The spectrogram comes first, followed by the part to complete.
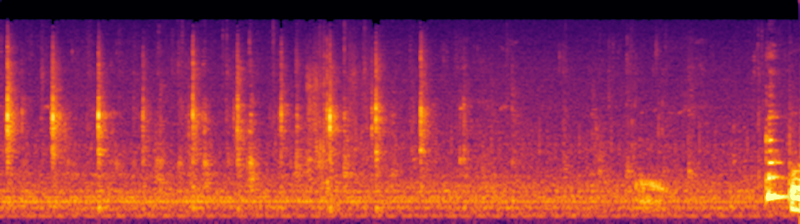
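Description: A small dog licking peanut butter off a rubber lick mat: a quick run of wet licking clicks, a few a second, for about four seconds before they die away. A faint steady hum runs underneath.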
